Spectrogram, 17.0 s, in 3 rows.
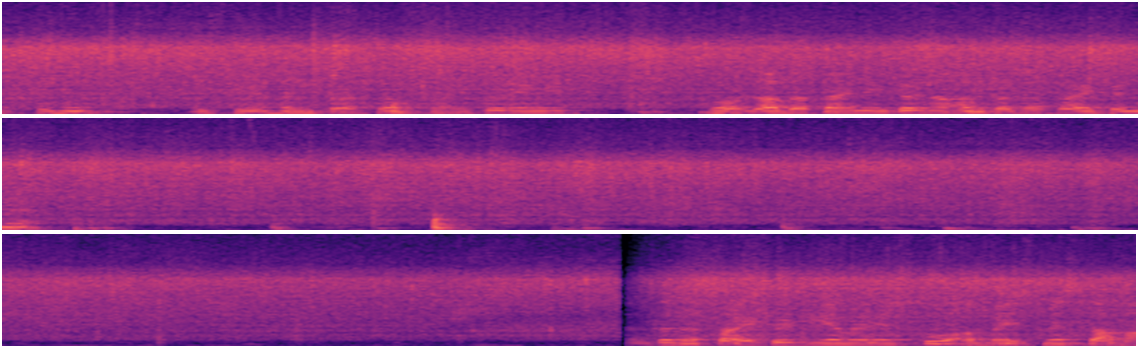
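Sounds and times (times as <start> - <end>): vegetables sizzling in hot oil: 0.0 - 17.0
wooden spatula scraping pan: 1.7 - 6.4, 7.0 - 8.9, 9.6 - 11.4.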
